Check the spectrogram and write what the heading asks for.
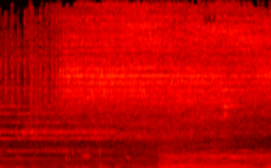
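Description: A rattlesnake's tail rattle buzzing under documentary music. About halfway through, a sustained low music chord swells in.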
